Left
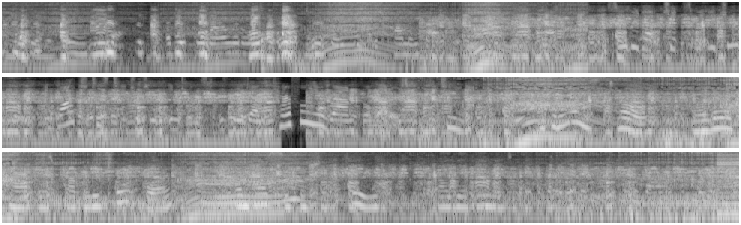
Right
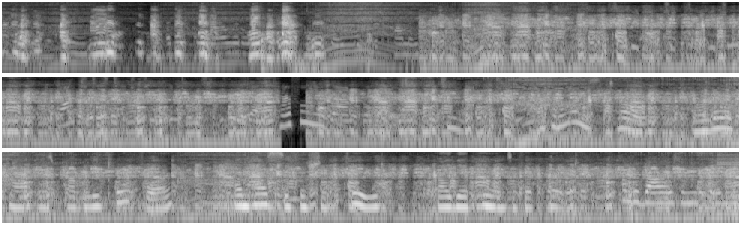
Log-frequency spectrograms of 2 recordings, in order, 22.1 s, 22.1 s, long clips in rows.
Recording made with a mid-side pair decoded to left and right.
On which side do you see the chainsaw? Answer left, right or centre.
left.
